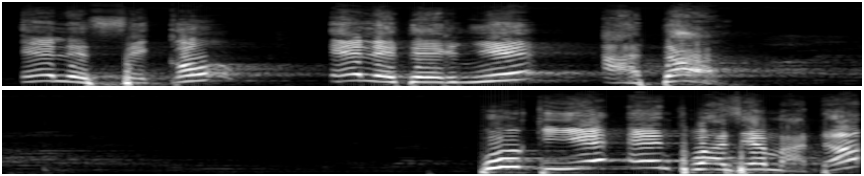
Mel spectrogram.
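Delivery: loud, insistent pulpit argument; emphatic sermon voice in measured bursts; forceful preaching. Real, not acted. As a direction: press the point on the congregation.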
